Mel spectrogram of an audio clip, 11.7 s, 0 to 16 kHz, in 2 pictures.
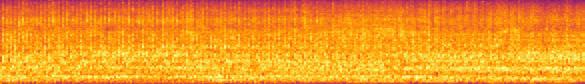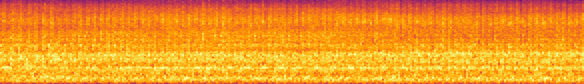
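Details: Barko 612 diesel after refueling and clearing rubber from the fuel filter housing: loud, steady idle with an even clatter and no stumbling or surging; running properly on fuel again.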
